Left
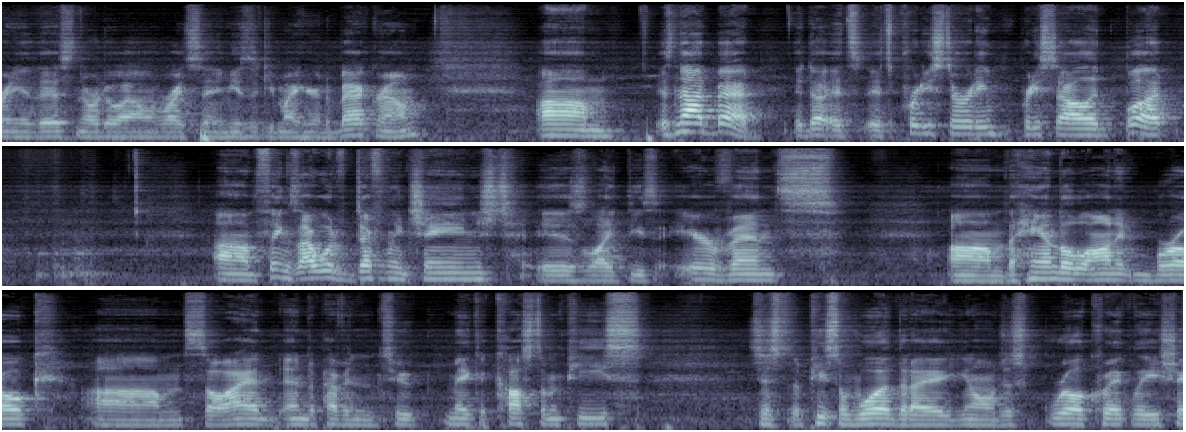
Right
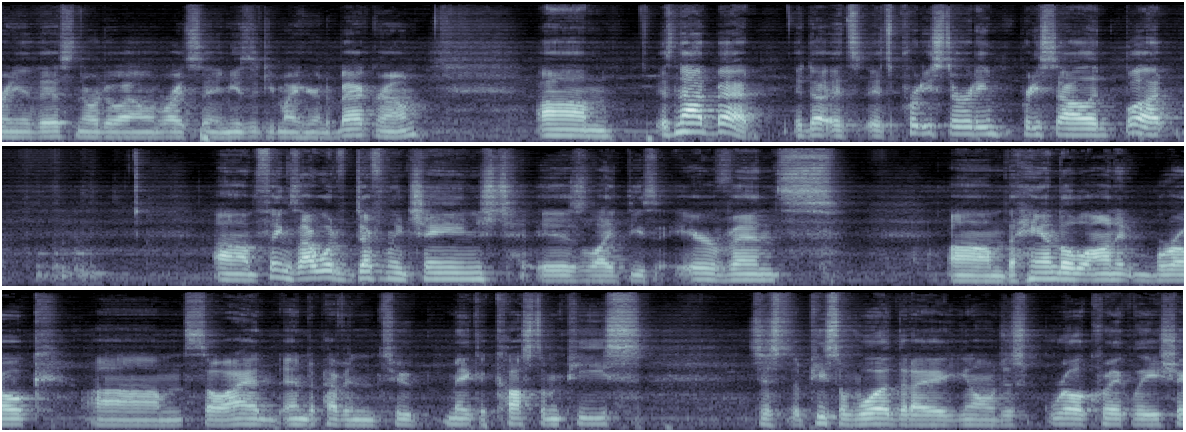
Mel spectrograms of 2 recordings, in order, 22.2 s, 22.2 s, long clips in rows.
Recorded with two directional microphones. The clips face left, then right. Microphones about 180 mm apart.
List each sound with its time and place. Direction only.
0.0 s speech: 20° right (ahead or behind)
8.7 s speech: 20° right (ahead or behind)
13.3 s speech: 25° right (ahead or behind)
